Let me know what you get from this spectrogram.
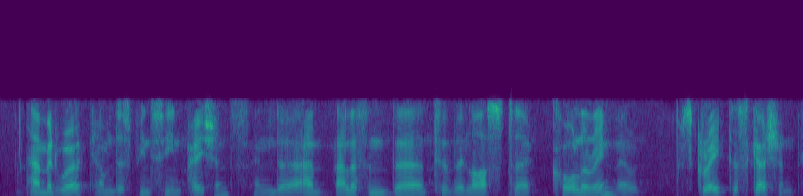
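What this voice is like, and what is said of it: South African accent. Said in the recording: “the South African accent is actually very lovely. has a very nice accent.”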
